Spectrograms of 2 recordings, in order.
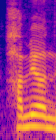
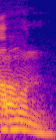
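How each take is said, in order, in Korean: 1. 이 단어는 표준어 'myeon' 소리로 끝납니다. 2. 이 단어는 방언 'mun' 소리로 끝납니다. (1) "하면 이렇게 이게 표준어인데" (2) "표준어를 안 쓰고 하문"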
